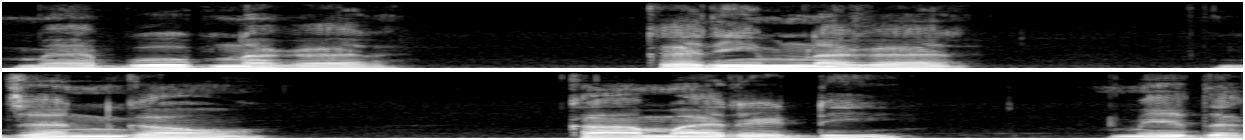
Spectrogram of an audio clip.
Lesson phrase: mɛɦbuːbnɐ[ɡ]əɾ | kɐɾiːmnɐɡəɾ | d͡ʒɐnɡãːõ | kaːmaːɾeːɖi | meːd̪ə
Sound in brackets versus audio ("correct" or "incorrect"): correct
